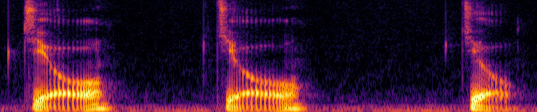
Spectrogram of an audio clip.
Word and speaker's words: 九九九: 九, 九, 九. Okay, do it with tone change really quickly. 九九九. Yes! And then do it with tone change really, really slowly. 九九九.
